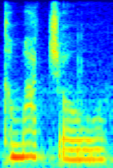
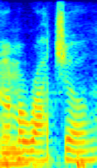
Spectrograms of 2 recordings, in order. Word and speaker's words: Comarcho: -Comarcho. Yes, that's correct. Not Camacho. I'm sure. What's the worst? Somebody's like butchered your name. Comarcho.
